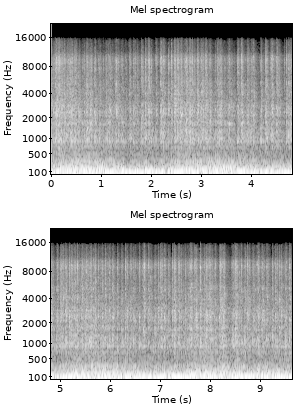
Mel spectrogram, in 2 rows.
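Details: 1969 Camaro with swapped LS V8 and T56 from a GTO donor, built nine-inch rear, first start in a couple of months after ride-height shackle change; deep, even, choppy loping cam idle, no knocks or ticks; sounds good, normal idle.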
